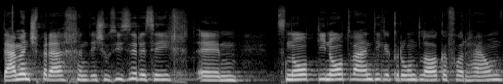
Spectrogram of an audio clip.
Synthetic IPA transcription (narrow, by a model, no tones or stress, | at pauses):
d̥ɛmɛntʃprɛχəndɪʃusysəɾəsɪχtɛːm | t͡snod̥inoːtʋɛndɪɡəɡrʊndlɑːɡəfɔɾɦɛln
